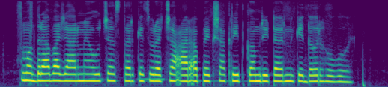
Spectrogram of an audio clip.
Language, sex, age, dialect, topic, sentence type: Magahi, female, 25-30, Southern, banking, statement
